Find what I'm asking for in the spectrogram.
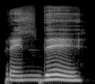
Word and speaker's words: prende: Prende. – So just to be absolutely clear, that's a letter e, as in egg, but it's an e sound in Italian.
